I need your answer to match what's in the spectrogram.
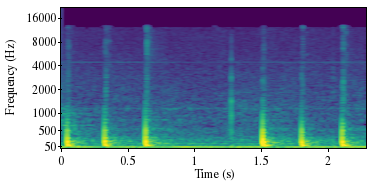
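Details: Percussion of the chest during a lung physical examination: a resonant percussion note.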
